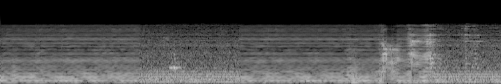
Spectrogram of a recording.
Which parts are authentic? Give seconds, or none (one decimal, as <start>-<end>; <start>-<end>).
1.4-2.4; 4.3-5.0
